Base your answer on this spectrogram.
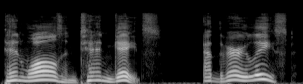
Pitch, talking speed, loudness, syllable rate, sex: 165 Hz, 160 wpm, -17 LUFS, 4.3 syllables/s, male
